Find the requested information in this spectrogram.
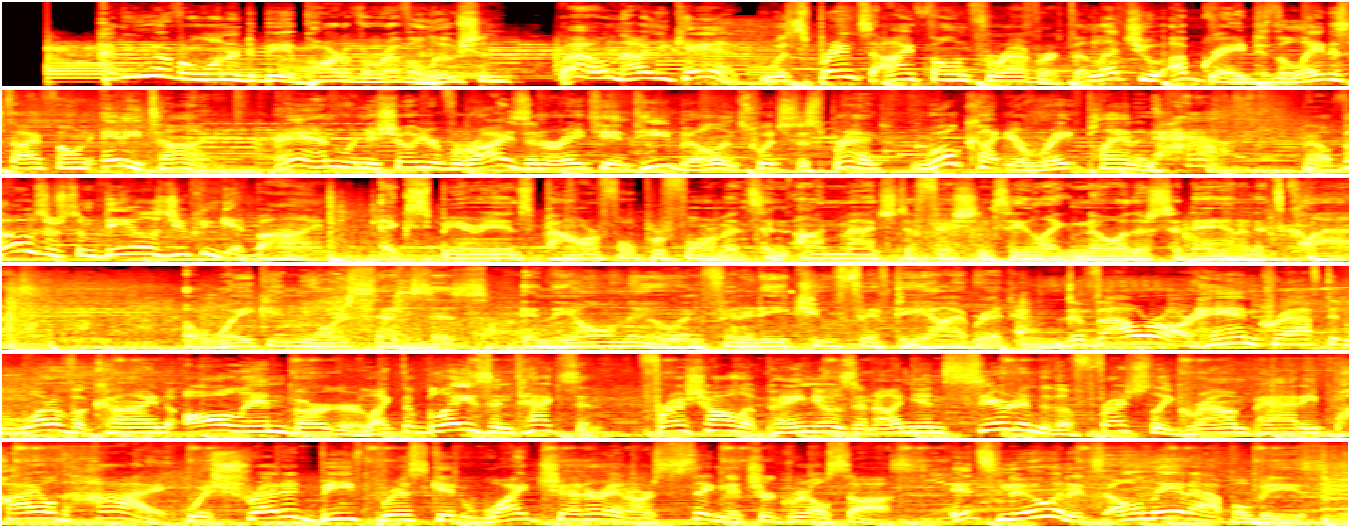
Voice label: Commercial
